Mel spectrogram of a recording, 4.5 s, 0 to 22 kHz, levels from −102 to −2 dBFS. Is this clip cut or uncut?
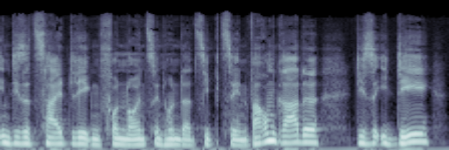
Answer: uncut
